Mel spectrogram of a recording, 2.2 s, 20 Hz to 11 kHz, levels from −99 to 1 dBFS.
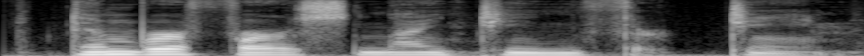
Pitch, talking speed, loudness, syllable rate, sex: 120 Hz, 110 wpm, -17 LUFS, 5.2 syllables/s, male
